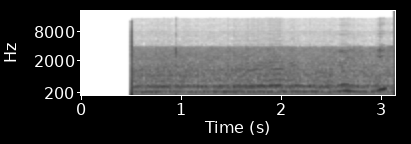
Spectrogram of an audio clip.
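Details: ['A swarm of Apis mellifera scutellata, African killer bees, being caught in Kenya, East Africa: steady loud droning hum with a wavering tone, starting abruptly after half a second of silence.']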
